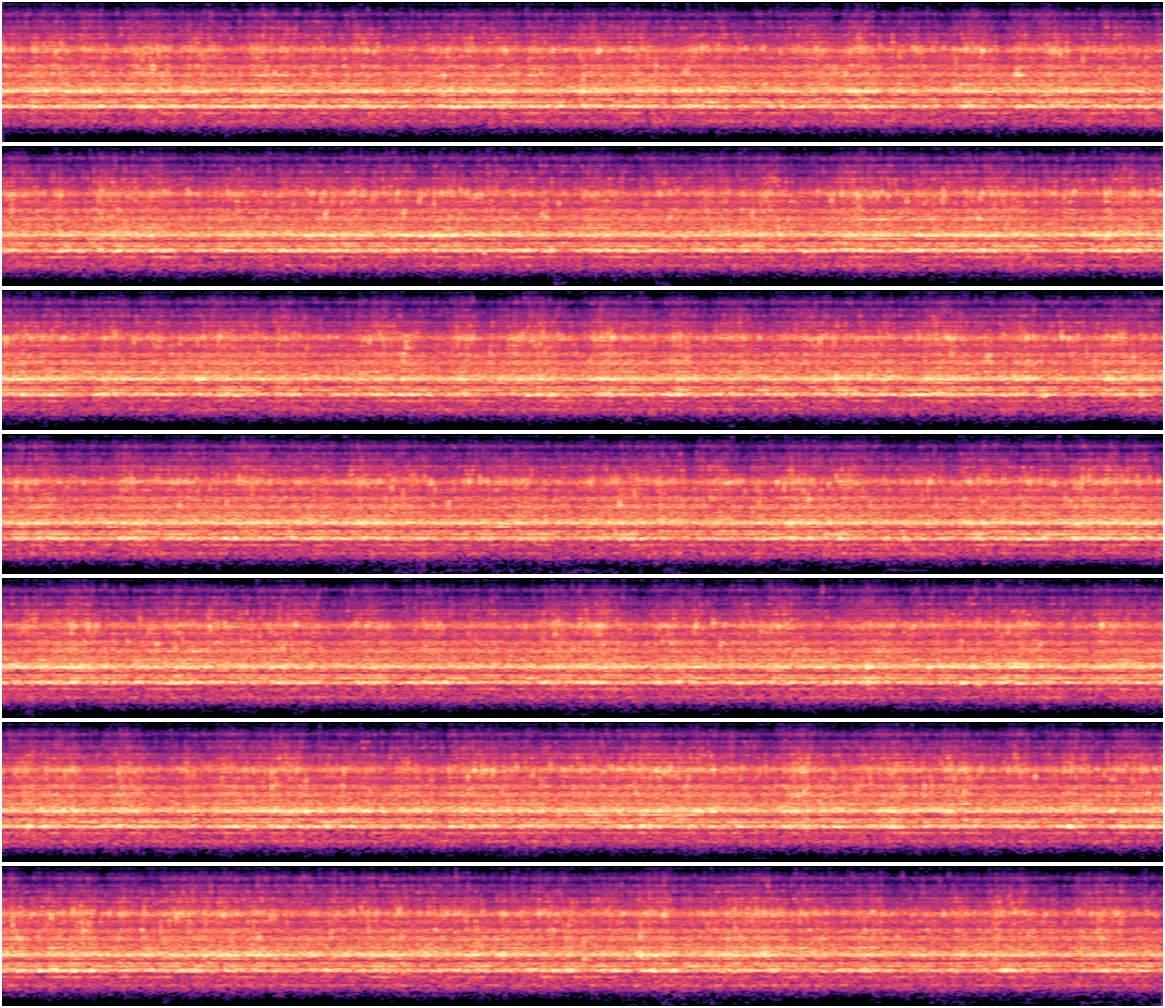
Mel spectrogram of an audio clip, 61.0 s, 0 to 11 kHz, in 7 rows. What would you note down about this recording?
Berlin Buch, former trickle fields / Rieselfelder, where for more than a century the waste water of the city was spread out into the landscape. During the last 20 year, water management and renaturation of formerly straightened ditches has been established, in order to keep water available to the vegetation in the area, feed swamps and moores and clean the still polluted water. Contact Mic recording of the water flow. (Sony PCM D50, DIY contact mics)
